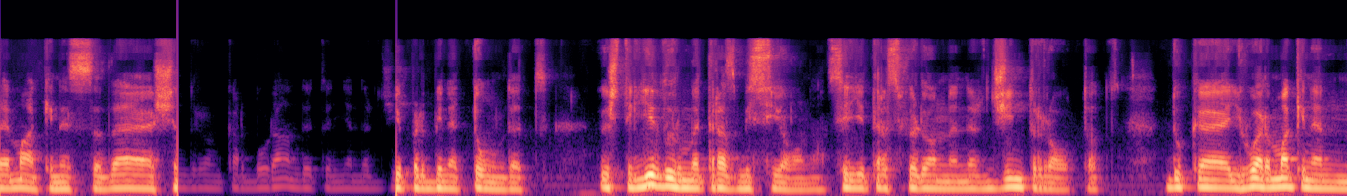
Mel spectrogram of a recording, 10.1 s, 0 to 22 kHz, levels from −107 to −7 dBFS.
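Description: From the first moment the speech carries a rough, hissy halo and a smeared, underwater quality, with nothing above 10.6 kHz. This is Nellymoser compression, likely from the old Flash microphone codec, whose coarse, fixed allocation fills weak bands with noise instead of detail. The damage is plainly audible and fits a rate near 44 kbps. The hiss sits inside the signal and moves with it, unlike steady background noise.

At 1.33 s the speech cuts out abruptly and returns at 2.97 s, just before "për bine". This is an audio dropout to a faint residue, about 1.64 s long. The wanted signal was likely lost upstream while the path after the break stayed live, so the gap holds only faint sound, about 35 dB below normal level. The hard edges on both sides and the faint sound rather than true silence set it apart from a natural pause or a fade.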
